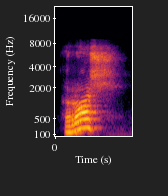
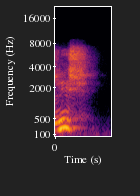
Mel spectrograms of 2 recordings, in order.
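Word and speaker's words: ראש: Weil dieses Zeichen, diese 200, ausgesprochen, Rosh im klassischen Ibri, man kann das auch Resh, Rash, Rish aussprechen.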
